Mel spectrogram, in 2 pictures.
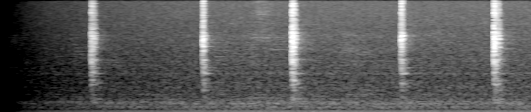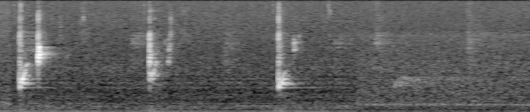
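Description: A clock ticking about once a second, five sharp ticks, over a low hum. From about halfway, water drips from a kitchen faucet in a few slow, separate plinks.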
